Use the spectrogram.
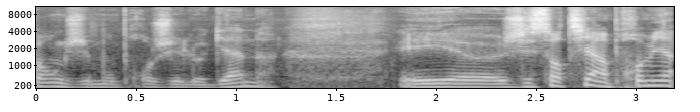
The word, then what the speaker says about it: L0G4N: Et depuis maintenant 3 ans, j'ai monté un projet solo qui s'appelle, attention, un nom incroyable, Logan, qui s'écrit L0G4N, qui est trouvable d'ailleurs sur Spotify,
